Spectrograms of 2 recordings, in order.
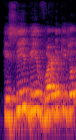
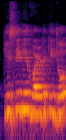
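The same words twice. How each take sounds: The two takes are said the same way.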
